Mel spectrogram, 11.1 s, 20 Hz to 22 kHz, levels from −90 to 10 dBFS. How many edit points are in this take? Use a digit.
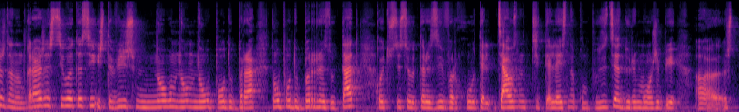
1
